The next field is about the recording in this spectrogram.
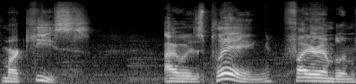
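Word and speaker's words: Marquess: Did you receive word from Marquee Austia? From Maris Austia, guys. All right. It's apparently pronounced Maris.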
